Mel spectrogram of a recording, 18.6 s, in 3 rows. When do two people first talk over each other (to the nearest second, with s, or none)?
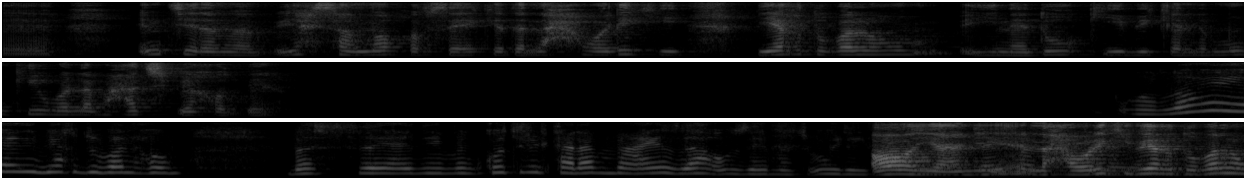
17 s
